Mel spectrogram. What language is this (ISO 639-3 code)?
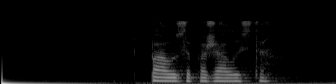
rus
